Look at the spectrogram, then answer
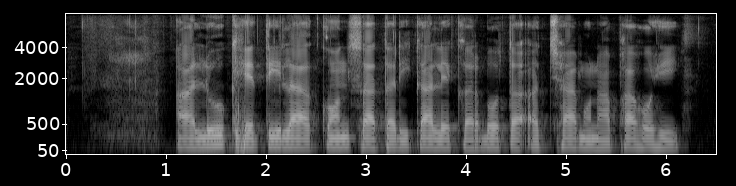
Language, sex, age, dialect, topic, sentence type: Chhattisgarhi, male, 46-50, Northern/Bhandar, agriculture, question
